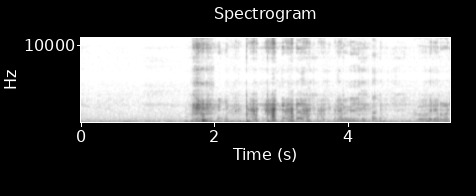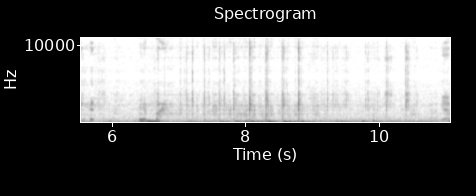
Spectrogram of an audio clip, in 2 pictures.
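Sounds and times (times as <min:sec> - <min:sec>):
glove rustling against microphone: 0:05.6 - 0:11.0.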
